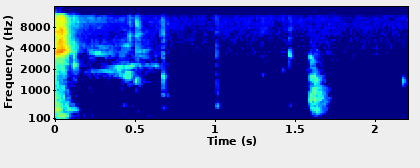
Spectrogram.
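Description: Almost silent, with a few faint, short clicks.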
